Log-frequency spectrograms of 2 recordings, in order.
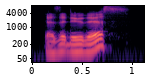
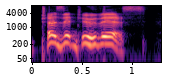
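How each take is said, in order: First: Said in the usual way. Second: High, loud, drawn-out question; incredulous yell, word by word; emphatic shout. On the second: Shown as a demonstration. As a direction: belt out every word slowly. Repeats question, laughing then shouting.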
